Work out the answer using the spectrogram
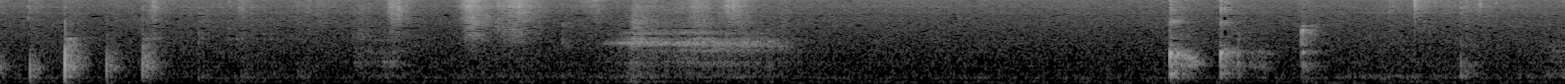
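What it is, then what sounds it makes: Coconut husk being scratched. Fingertips and nails scratch and pluck the coarse fibres of a whole, hairy, hand-sized coconut with a hard shell, held in one hand. Seven quiet, sharp, dry plucks come in two groups, at the start and near the end. Between them are soft, brushing scratches with a faint bright hiss.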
